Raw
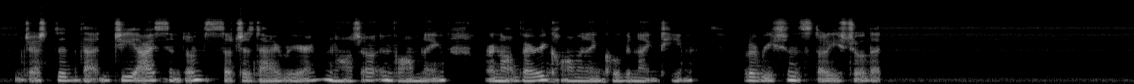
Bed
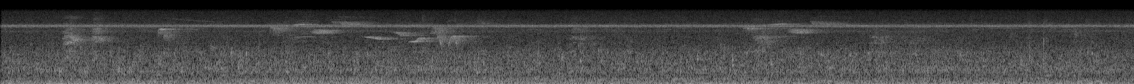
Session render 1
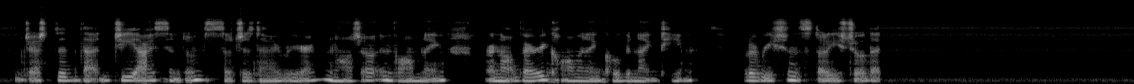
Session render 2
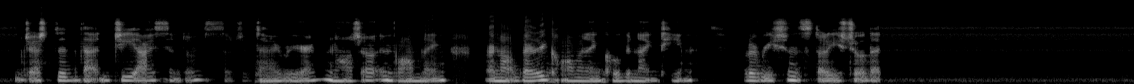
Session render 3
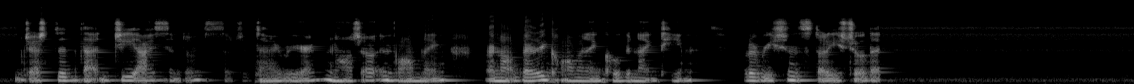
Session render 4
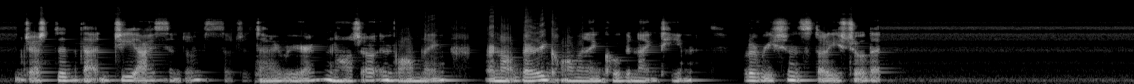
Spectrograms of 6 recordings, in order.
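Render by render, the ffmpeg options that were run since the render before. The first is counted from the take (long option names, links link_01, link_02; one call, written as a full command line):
ffmpeg -i in.wav -filter_complex "[0:a]asettb=1/sr,asplit=3[link_01][link_02][link_03];[link_01]atrim=end=1.464[link_04];[link_02]atrim=start=1.46:end=3.01,asetpts=PTS-STARTPTS,afade=type=in:duration=0.004:curve=qsin,afade=type=out:start_time=1.546:duration=0.004:curve=qsin,acrossover=split=400|3000[link_05][link_06][link_07];[link_06]acompressor=threshold=-45dB:ratio=6:attack=3.2:release=140:knee=2.83:detection=peak[link_08];[link_05][link_08][link_07]amix=inputs=3:normalize=0[link_09];[link_03]atrim=start=3.006[link_10];[link_04][link_09]acrossfade=duration=0.004:curve1=hsin:curve2=qsin[link_11];[link_11][link_10]acrossfade=duration=0.004:curve1=qsin:curve2=hsin" out.wav
ffmpeg -i in.wav -filter_complex "[0:a]asettb=1/sr,asplit=3[link_01][link_02][link_03];[link_01]atrim=end=3.954[link_04];[link_02]atrim=start=3.95:end=5.84,asetpts=PTS-STARTPTS,afade=type=in:duration=0.004:curve=qsin,afade=type=out:start_time=1.886:duration=0.004:curve=qsin,adynamicsmooth=sensitivity=6:basefreq=790[link_05];[link_03]atrim=start=5.836[link_06];[link_04][link_05]acrossfade=duration=0.004:curve1=hsin:curve2=qsin[link_07];[link_07][link_06]acrossfade=duration=0.004:curve1=qsin:curve2=hsin,asplit=2[link_08][link_09];[link_08]atrim=end=2.55,asetpts=PTS-STARTPTS,afade=type=out:start_time=1.05:duration=1.5[link_10];[link_09]atrim=start=2.55,asetpts=PTS-STARTPTS,afade=type=in:duration=0.004:curve=hsin[link_11];[link_10][link_11]concat=n=2:v=0:a=1" out.wav
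ffmpeg -i in.wav -af "bandreject=frequency=188.7:width_type=h:width=4,bandreject=frequency=377.4:width_type=h:width=4,bandreject=frequency=566.1:width_type=h:width=4,bandreject=frequency=754.8:width_type=h:width=4,bandreject=frequency=943.5:width_type=h:width=4,bandreject=frequency=1132.2:width_type=h:width=4,bandreject=frequency=1320.9:width_type=h:width=4,bandreject=frequency=1509.6:width_type=h:width=4,bandreject=frequency=1698.3:width_type=h:width=4,bandreject=frequency=1887:width_type=h:width=4,bandreject=frequency=2075.7:width_type=h:width=4,bandreject=frequency=2264.4:width_type=h:width=4,bandreject=frequency=2453.1:width_type=h:width=4,bandreject=frequency=2641.8:width_type=h:width=4,bandreject=frequency=2830.5:width_type=h:width=4,bandreject=frequency=3019.2:width_type=h:width=4,bandreject=frequency=3207.9:width_type=h:width=4" out.wav
ffmpeg -i in.wav -af "volume=9dB" out.wav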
